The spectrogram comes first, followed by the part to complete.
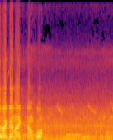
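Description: A man's voice for the first moment, then a dove cooing softly in the background with a few faint bird chirps.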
